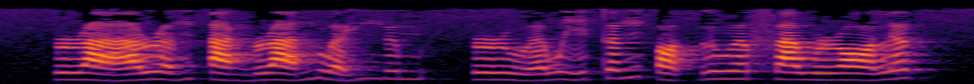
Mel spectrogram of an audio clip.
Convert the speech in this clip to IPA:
ɹaː˨˩˨ɹə˨˩˦ŋ ʔa˨˩ŋɹa˨˩˦nwə˨˩˦jŋɨ˧m | ɹu˨˩˨ə̯wi˨˩˦t̪ə˧˥ŋʔɔ˨˩t̚ lu˧ə̯fa˧wɹɔ˧ lə˦˥k̚

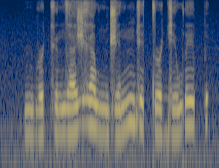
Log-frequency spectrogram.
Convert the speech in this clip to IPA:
mbə˞kʲɔnzæʒɣæw nd͡ʒenŋɡe tə˞ɡʲewɾep

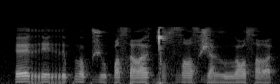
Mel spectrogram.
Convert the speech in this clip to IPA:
ɛre rɘpðɒpʒoɓɐsˤ ɾɐːɡ͡ǀʊsˤzˤiːsˤʒɐ ɣʊːsˤɐ

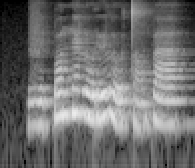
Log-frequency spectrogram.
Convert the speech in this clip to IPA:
ve˨k͡pɔ˦nɛ̃˦lo˧ ɾɨ˦lo˨˦ tɔ̃˨˦pa˧

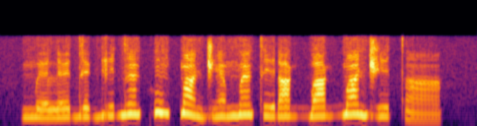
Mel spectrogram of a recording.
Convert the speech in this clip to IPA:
me˨ le˧de˧ ɡi˧dɛ̃˦kũ˦k͡pã˦˨ d͡ʒɛ̃˧mɛ̃˦ti˧ ɾa˦ ɡ͡ba˧ ɡ͡bã˦d͡ʒi˧ tã˨

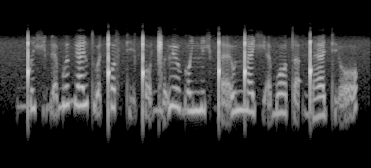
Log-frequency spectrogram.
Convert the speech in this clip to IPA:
ɡ͡ǃəç ə̰ɡæ̰bə ɡæi̯tʷa̰ǃɔs tʲæ̰ǃɔ̰ɡ͡ǁə̰ lʲɔu̯ɡɔi̯ɲəç ǃæ̰u̯ ŋ͡ǃæçæ̰bɔ ta̰ʔɡ͡ǃæ tʲɔ̰

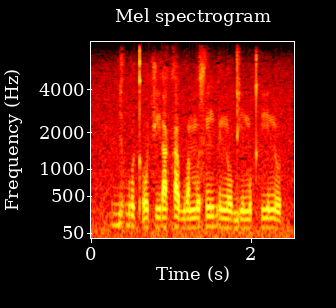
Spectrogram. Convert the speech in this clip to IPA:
ɡ͡bi˦ ɡʷi˨kʼo˨t͡ʃi˨ɾa˦ ka˦˨ɡʷa˦ mʊ˨sĩ˦bɪ˨ no˨ɡi˨mʊ˨ kʰiː˦nʊ˨

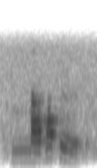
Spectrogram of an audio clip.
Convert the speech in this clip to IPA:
mːadˤapɯːʔ

